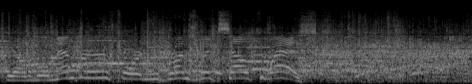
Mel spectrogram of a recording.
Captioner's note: applause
